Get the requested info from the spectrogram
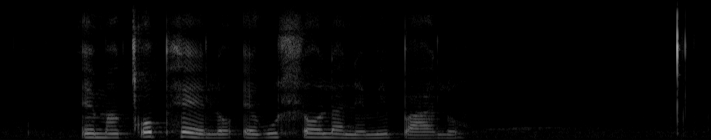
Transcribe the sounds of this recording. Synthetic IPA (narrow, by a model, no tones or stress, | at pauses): ɛmaǀɔpʰɛlɔʔek̬uɬɔlanemib̥ʱaːlɔ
